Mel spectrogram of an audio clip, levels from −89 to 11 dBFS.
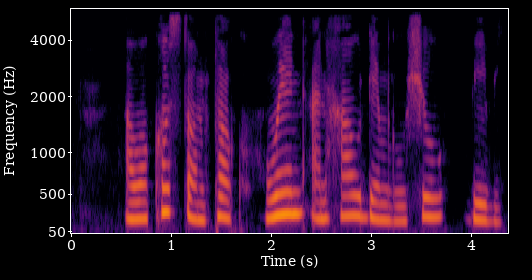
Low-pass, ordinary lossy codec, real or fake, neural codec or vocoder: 5.4 kHz; none; fake; codec, 16 kHz, 16 kbps, FunCodec, trained on LibriTTS, 50 frames a second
